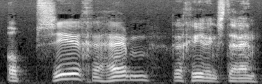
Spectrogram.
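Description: A man playing a general in a radio drama. His mid-pitched voice carries unhurried, informal authority. He is composed and in charge. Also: animated, a little mellow, close to an everyday voice.

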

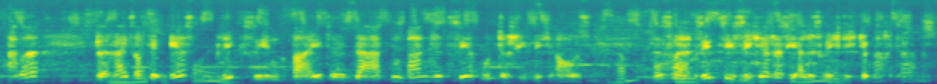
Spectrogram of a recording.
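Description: An actor playing a chatty, breezy company doctor in a radio drama, chummy and officious, heard at a distance over music. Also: male voice, a little high, expressive, fast, creaky. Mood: chummy, probing.

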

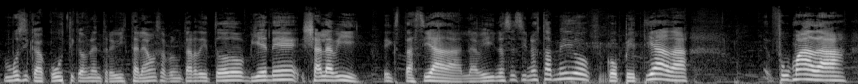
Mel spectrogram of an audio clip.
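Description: A woman's voice: fairly low pitch, normal speed. A woman with a Rioplatense Argentine accent hosting a casual radio show, speaking in an informal, slangy way. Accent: Rioplatense Argentine Spanish. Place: community radio studio. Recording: music behind the voice. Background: music.

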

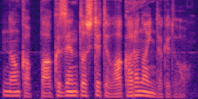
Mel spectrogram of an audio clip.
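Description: A man's voice: on the low side, fast, dark tone, natural voice. A man playing a coolly sarcastic teenage boy in an anime drama CD, mocking and dry. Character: tall sarcastic teen boy, coolly dismissive.

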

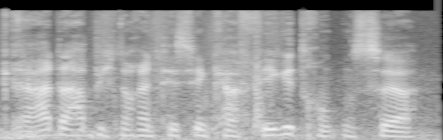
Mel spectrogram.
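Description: An actor playing a deferential household servant who is eager to please, in a radio play. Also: male voice, on the high side, fairly even intonation, fast talker, close to an everyday voice. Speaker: manservant. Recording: noisy radio play recording.

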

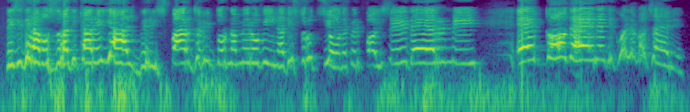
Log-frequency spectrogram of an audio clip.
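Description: A woman's voice: very high-pitched, bright, forceful tone, voice pushed up, full character voice. A woman voicing an anguished, vengeful outcast male monster in an impassioned, theatrical gothic reading. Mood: anguished fury. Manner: impassioned, theatrical, drawn-out emphasis. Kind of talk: dramatic gothic novel reading. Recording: live festival recording with background noise.

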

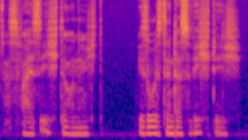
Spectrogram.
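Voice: medium pitch, flat delivery, normal speed, a little mellow, husky. A performer playing a reluctant, questioning boy in a German radio play, hesitant and stubborn in manner. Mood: secretive, defensive.

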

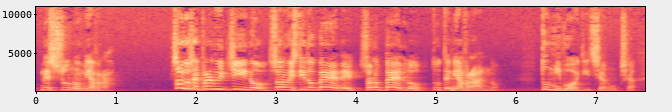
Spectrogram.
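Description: A high-voiced, self-pitying suitor who fancies himself irresistible, played by a man. His delivery swings widely in pitch, as in a comic stage monologue. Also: fairly bright tone, full character voice. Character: Luigino, self-pitying then vain young suitor.

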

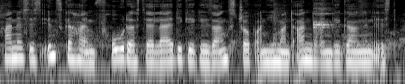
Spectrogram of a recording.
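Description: A man's voice: fairly high pitch, steady tone, a little fast, noisy background. A man reading scripted narration for a radio feature. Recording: music under the voice. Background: music.

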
